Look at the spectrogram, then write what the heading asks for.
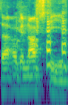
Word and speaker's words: Ogonowski: It's Ogonowski, but well done. Ogonowski. So the W is pronounced as a V, right? Yeah, V/F, like Ogonowski.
